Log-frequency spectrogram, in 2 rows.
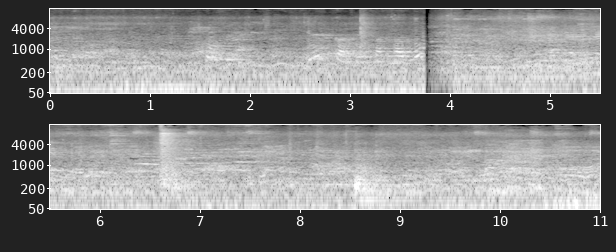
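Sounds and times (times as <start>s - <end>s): indistinct talking of people: 0.0s - 11.0s.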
